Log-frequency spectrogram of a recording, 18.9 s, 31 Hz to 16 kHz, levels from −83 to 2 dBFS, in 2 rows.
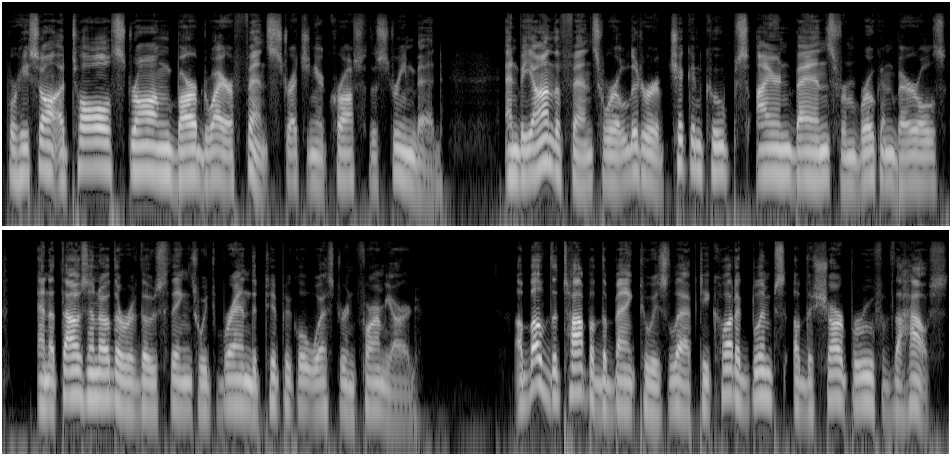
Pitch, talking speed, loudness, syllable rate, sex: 120 Hz, 200 wpm, -22 LUFS, 5.0 syllables/s, male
